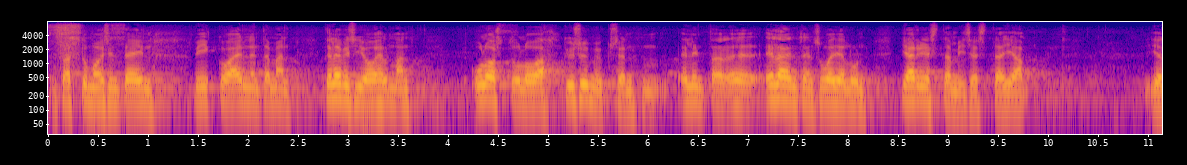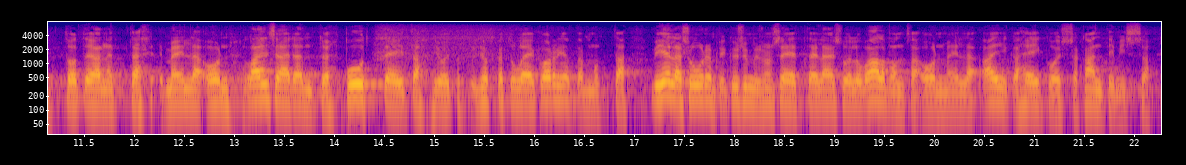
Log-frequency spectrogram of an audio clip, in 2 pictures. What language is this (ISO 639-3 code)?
fin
